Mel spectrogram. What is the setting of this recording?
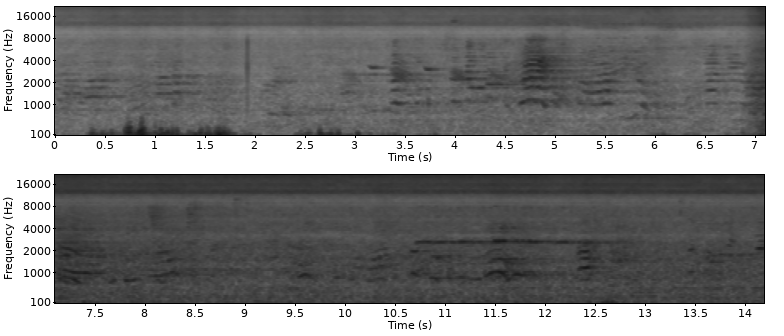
park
